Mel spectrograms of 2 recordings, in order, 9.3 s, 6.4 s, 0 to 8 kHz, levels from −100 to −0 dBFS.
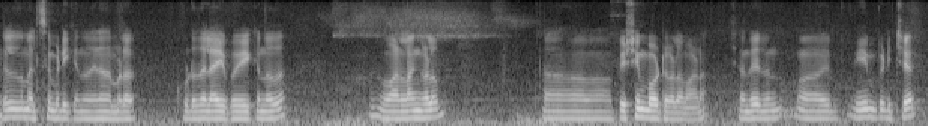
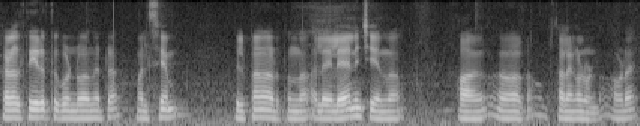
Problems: none marked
